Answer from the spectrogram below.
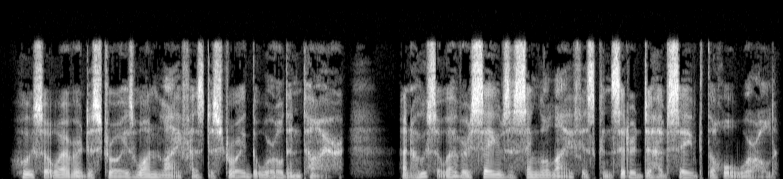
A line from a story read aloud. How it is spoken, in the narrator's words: Hendrickson muttered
